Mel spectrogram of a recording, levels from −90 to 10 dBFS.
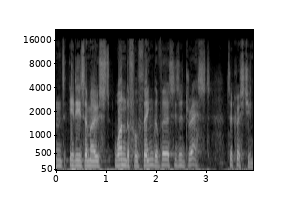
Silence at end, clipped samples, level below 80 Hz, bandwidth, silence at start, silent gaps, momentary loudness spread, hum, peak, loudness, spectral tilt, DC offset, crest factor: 0 s; under 0.1%; -52 dBFS; 16.5 kHz; 0 s; none; 12 LU; none; -14 dBFS; -28 LUFS; -4 dB/octave; under 0.1%; 14 dB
